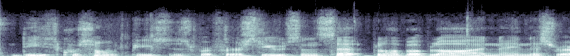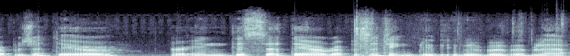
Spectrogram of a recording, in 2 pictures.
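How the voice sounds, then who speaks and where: Putting on a character voice, a man speaks in a sing-song way at a moderate pace, his pitch very deep and low. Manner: mocking, sing-song dismissive tone.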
